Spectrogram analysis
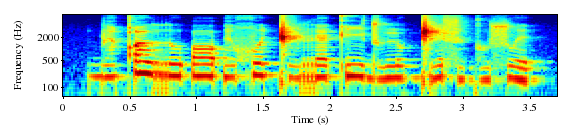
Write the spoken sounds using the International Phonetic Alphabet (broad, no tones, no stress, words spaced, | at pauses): bɛ̤qʼu ruʔɔ ʔɛ̤χʷɪ ǁṳrɛkʼi dṳnuɡ͡ǁɪ sə̤ɡɔ̤sʷɪ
